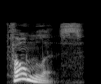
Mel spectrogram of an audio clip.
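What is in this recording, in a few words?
"foamless", British English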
